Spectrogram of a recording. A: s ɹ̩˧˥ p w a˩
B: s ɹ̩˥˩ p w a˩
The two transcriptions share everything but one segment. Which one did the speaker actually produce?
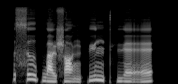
B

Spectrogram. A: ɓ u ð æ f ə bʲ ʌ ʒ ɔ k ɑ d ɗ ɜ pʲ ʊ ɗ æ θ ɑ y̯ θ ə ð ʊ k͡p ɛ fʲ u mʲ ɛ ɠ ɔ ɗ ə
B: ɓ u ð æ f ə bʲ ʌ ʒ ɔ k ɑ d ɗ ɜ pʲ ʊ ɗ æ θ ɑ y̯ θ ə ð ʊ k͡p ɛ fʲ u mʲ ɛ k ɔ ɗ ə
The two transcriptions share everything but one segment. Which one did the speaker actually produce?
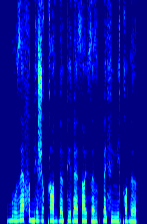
B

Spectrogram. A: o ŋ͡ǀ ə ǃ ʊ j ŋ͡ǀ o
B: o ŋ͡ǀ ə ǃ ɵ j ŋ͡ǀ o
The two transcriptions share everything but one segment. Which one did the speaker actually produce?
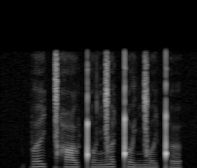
A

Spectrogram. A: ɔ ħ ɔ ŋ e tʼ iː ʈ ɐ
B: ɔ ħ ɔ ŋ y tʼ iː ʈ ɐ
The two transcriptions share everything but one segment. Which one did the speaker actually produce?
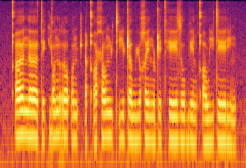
B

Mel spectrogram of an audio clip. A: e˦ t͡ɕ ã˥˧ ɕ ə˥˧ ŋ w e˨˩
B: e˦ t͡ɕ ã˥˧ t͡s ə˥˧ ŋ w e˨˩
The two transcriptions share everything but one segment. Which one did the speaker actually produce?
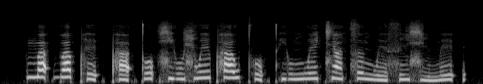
B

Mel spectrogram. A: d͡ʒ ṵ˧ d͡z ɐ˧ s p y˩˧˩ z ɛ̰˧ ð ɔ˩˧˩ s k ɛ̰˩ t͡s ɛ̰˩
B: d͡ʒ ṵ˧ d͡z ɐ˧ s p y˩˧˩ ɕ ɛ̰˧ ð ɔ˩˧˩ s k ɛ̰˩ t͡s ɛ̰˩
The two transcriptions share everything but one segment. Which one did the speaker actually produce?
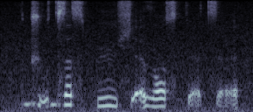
B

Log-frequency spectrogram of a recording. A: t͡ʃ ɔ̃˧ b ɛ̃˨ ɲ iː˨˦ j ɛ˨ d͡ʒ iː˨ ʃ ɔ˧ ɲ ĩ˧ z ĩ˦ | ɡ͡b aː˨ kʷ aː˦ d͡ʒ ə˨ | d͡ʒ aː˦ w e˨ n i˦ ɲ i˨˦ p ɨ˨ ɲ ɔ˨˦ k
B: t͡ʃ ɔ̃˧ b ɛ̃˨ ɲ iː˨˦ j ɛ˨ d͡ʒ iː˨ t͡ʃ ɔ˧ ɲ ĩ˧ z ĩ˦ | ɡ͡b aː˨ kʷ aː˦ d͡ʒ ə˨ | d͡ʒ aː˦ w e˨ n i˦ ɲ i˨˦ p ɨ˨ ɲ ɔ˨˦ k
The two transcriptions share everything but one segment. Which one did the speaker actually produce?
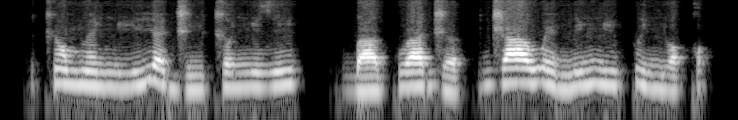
B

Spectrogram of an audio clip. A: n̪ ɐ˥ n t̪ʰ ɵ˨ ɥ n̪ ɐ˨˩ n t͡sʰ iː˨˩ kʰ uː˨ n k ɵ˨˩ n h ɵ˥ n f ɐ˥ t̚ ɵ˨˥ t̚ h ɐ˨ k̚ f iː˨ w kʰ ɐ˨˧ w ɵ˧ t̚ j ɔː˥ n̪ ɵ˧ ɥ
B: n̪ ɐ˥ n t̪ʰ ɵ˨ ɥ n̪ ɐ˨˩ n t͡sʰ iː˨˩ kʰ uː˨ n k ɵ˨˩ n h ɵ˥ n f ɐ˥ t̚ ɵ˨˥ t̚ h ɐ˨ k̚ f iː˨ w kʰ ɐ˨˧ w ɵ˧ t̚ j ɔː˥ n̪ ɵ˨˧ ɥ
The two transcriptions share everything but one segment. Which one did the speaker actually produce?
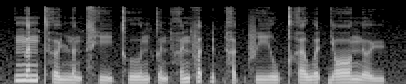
A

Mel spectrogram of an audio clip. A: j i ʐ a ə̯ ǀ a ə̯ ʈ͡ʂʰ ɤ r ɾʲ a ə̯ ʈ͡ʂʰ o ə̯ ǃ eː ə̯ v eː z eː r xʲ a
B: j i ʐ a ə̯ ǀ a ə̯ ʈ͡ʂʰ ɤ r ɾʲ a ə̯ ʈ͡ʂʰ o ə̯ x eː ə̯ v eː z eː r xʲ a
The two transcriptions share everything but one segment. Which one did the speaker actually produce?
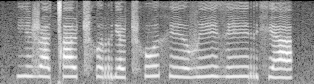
B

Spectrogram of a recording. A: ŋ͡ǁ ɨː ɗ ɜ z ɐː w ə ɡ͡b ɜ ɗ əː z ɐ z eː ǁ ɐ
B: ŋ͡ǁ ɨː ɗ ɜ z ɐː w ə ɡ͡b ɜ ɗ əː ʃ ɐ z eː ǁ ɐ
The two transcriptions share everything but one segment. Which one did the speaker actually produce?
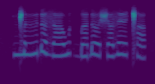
B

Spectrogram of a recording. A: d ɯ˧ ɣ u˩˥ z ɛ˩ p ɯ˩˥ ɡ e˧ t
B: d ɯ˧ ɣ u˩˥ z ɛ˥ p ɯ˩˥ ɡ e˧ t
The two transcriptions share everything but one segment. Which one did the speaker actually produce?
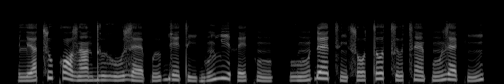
A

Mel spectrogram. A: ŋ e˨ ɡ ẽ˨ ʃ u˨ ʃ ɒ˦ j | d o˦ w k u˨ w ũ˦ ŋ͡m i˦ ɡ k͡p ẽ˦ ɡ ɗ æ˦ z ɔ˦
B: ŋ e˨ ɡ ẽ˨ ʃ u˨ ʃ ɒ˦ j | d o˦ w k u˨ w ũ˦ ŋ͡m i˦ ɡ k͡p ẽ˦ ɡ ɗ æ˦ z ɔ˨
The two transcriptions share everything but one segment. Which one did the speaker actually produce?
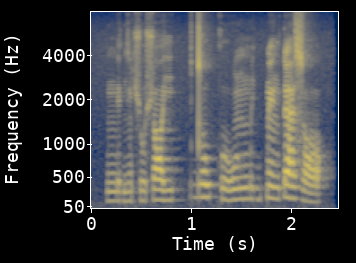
B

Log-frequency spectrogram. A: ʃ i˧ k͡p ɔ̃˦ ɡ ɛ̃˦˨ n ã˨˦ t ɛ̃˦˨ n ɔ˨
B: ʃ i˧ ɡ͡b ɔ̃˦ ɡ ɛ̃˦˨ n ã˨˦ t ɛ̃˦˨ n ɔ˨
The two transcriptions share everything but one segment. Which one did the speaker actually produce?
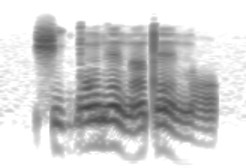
B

